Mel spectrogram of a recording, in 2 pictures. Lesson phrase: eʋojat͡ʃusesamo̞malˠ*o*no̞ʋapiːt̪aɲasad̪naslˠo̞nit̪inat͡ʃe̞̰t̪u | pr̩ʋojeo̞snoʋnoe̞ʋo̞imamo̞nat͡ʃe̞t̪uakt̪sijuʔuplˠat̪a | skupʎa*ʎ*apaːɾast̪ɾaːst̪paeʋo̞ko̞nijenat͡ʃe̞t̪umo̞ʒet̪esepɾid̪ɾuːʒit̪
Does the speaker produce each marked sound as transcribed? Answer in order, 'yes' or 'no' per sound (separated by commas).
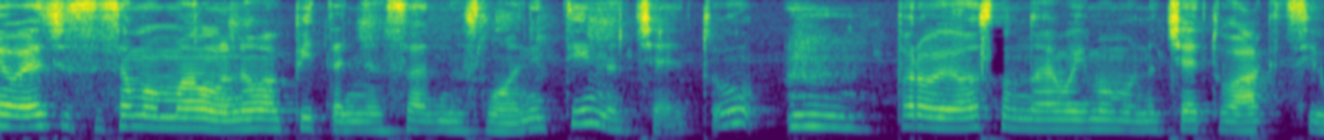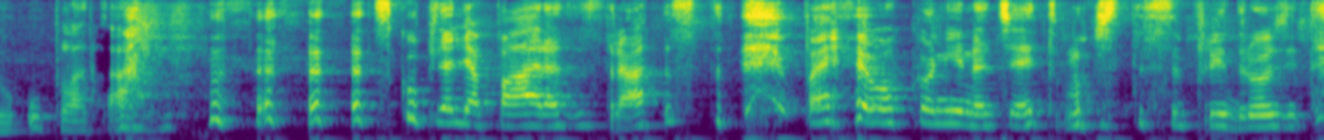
yes, yes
